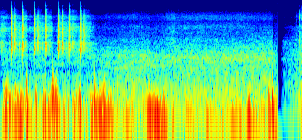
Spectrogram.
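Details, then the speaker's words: Vespa Excel clutch turned by hand on the bench during engine rebuild, before fitting: a quick burst of loose metallic rattling settling to a duller clatter, clutch rattle from loose parts. "Nah, ini mumpung ee kopling belum kita pasang ini, kita perdengarkan dulu suaranya ya saat kondisi di kopling tuh seperti ini, Teman-teman. Ini pakai tangan suaranya kayak gini."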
